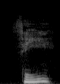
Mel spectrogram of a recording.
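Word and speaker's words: φῖ: Phi, making an F or a PH sound. Phi or Phi.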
